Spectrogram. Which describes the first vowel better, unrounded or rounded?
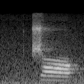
rounded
